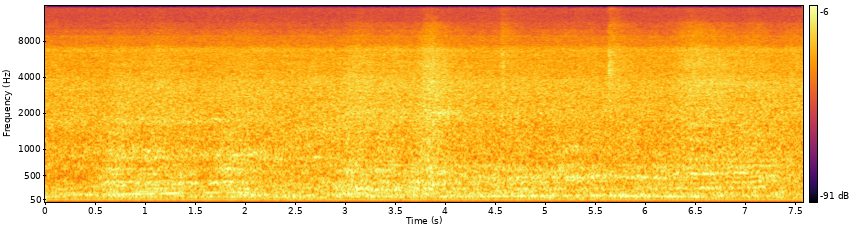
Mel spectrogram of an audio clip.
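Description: Engines of cars lapping a race circuit, heard from a distance over a steady low rumble, their pitch rising and falling as they accelerate out of the corners.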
